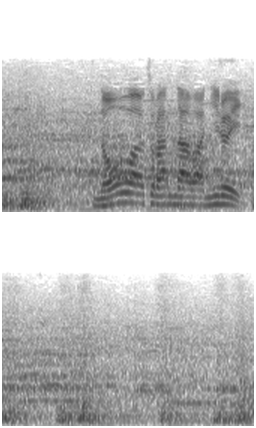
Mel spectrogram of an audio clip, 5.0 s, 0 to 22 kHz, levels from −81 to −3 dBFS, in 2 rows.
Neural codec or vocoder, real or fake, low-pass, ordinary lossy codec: none; real; 7.2 kHz; none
